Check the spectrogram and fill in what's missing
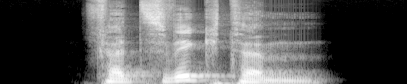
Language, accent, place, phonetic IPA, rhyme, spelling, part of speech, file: German, Germany, Berlin, [fɛɐ̯ˈt͡svɪktəm], -ɪktəm, verzwicktem, adjective, De-verzwicktem.ogg
- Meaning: strong dative masculine/neuter singular of verzwickt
